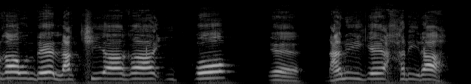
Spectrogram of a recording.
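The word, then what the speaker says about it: רָקִיעַ: 이 발음은 안 해도 안 하는 게 좋아요. 그래서 라키아. 으는 무슨 묵음이죠. 소리가 죽은 소리라고. 그래서 라키아 으가 아니고 라키아로 그냥 읽어주는 것도 괜찮아요.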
